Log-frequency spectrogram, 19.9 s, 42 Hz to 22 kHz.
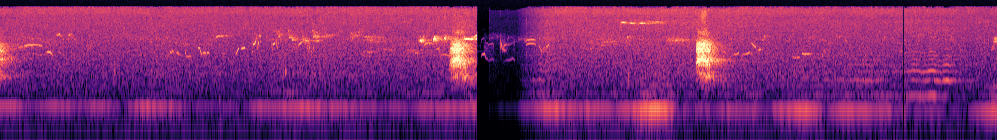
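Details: Near Morpeth in Northumberland, August 2012, a roe deer gives two short, rough barks about five seconds apart, over a continuous low droning hum, faint bird chirps and a brief dropout in the sound.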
